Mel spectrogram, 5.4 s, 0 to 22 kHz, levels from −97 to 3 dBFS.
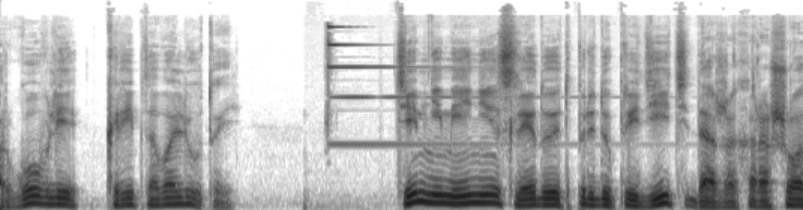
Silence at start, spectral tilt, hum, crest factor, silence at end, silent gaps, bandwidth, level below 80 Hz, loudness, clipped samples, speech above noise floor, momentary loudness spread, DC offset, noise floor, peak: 0 s; -6 dB/octave; none; 14 dB; 0 s; none; 19 kHz; -38 dBFS; -16 LUFS; under 0.1%; 38 dB; 11 LU; under 0.1%; -52 dBFS; -2 dBFS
